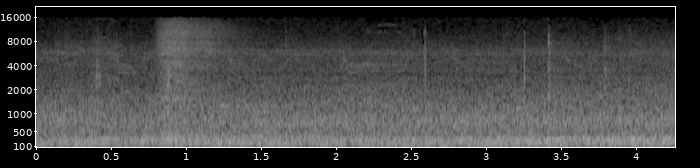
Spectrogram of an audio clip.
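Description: Faint outdoor background noise with a few soft footsteps on asphalt and a brief hiss about a second in.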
